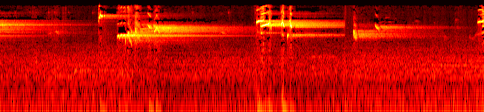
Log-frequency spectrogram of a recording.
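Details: Provoking song of an Oriental magpie-robin, made of long, drawn-out clear whistles separated by pauses, each opening with a sharp click, over a low background hiss.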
